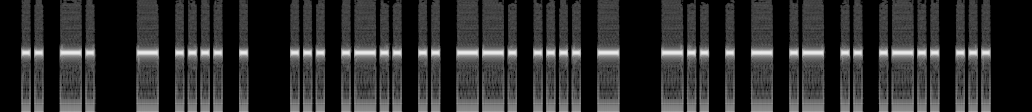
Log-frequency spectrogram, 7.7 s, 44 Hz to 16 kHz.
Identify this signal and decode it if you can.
Morse code, heard as a keyed tone, about 25 wpm, 1000 Hz. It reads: IN THE SLIGHT DETAILS
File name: qotdfiles / 25wpm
